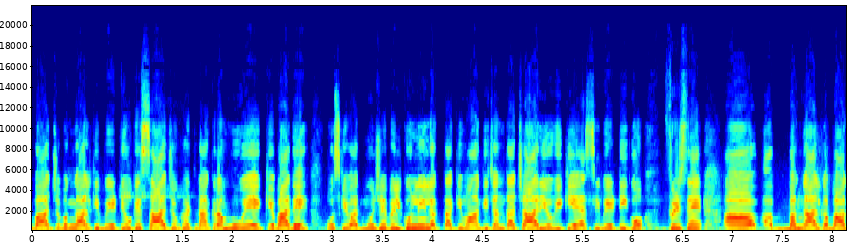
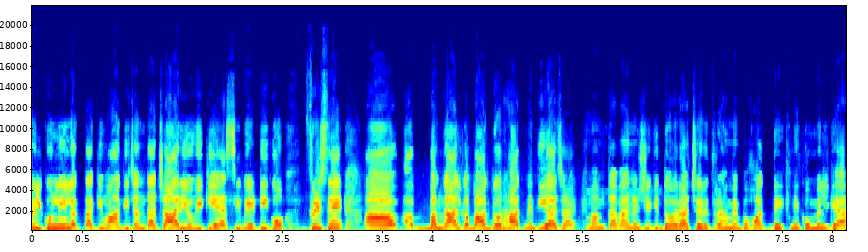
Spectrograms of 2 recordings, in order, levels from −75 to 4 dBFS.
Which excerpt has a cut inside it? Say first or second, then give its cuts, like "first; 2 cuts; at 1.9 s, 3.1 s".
second; 1 cut; at 5.5 s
